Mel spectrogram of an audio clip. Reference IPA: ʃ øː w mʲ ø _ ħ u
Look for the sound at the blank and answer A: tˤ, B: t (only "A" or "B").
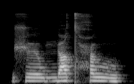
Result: A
